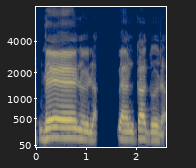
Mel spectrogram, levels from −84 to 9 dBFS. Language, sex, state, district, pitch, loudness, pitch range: Kannada, male, Karnataka, Mysore, 140 Hz, -14 LUFS, 130-155 Hz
